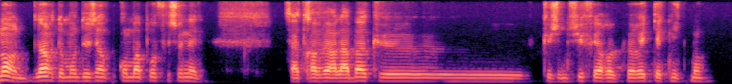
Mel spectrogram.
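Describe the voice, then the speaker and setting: A man's medium-pitched voice with a monotone, flat intonation. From Congo-Brazzaville. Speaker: professional boxer. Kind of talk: interview. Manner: halting.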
